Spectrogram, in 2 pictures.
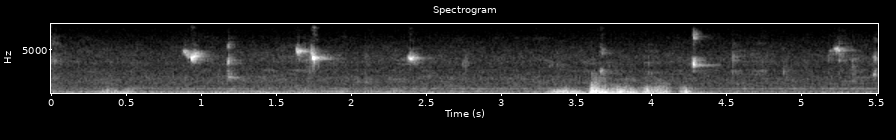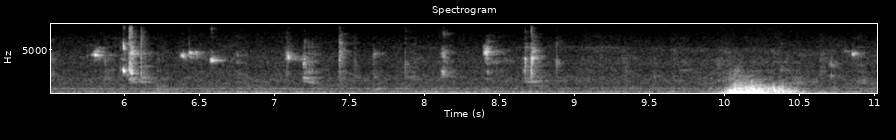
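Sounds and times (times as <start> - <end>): small birds chirping: 0.8 - 2.6, 5.2 - 7.4.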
